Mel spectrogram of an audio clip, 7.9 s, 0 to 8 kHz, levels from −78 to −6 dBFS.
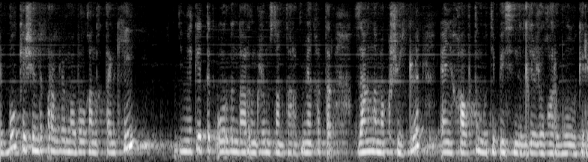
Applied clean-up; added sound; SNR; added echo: neural separator model SepFormer DNS4.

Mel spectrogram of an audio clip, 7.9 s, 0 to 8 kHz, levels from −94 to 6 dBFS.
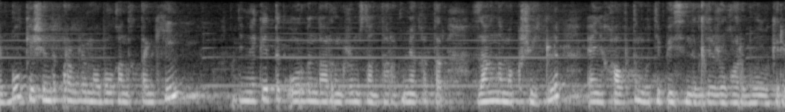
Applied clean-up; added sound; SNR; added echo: none; Wind instrument, woodwind instrument; 20 dB; reverberation time 2.4 s.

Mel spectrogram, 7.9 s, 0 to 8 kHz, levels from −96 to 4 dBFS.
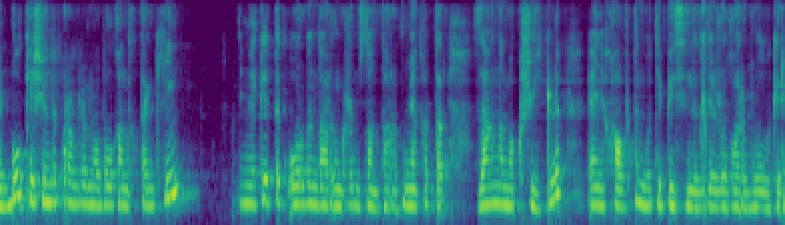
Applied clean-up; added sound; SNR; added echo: neural mask model DeepFilterNet 3.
